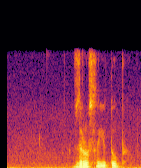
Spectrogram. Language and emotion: Russian, neutral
